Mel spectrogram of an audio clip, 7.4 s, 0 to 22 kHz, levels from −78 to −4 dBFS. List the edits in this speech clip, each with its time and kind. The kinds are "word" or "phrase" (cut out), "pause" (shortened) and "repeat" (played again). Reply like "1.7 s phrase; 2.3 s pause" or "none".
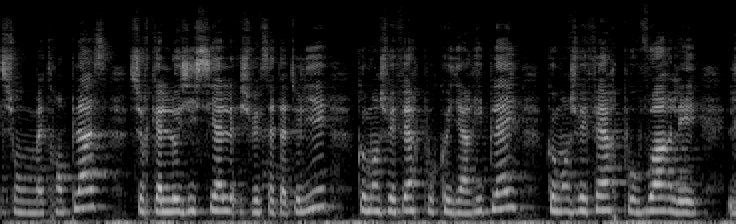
2.6 s word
